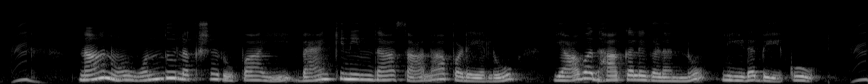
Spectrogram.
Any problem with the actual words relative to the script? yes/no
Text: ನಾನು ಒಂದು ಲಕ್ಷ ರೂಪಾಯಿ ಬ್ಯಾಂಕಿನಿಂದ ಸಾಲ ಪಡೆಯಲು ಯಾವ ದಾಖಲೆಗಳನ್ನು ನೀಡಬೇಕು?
no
